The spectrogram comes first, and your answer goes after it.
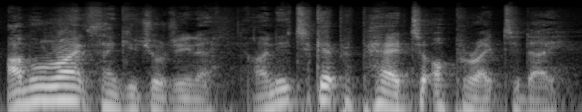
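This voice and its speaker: A man's voice: fairly low pitch, sing-song, very fast, slightly rough. A man playing a troubled hospital doctor in a radio drama, polite but menacing, with stiff formal phrasing. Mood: brisk, polite.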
